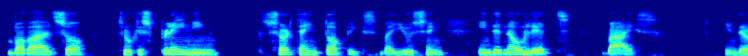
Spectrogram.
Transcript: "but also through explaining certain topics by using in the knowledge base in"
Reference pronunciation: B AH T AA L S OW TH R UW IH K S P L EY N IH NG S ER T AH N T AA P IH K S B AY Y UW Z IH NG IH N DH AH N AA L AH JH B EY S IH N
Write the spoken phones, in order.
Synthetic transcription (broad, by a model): B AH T AA L S OW T R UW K S P L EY N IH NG S ER T AH N T AA P IH K S B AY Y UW S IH NG IH N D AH N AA L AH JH B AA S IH N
